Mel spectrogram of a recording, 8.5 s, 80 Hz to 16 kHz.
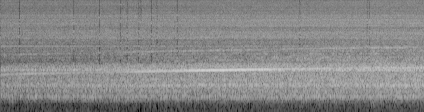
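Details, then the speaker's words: JoJo 1.5 kW variable-speed pump turned up to a higher pressure setting on a test rig: even whooshing hum with a faint tone rising slightly as the pump speeds up; runs smoothly. "the way we had it set at four bar there we're actually um seeing quite high high power consumption"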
